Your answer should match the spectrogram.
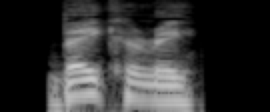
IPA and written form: ˈbeɪ.kər.i (Bakery)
